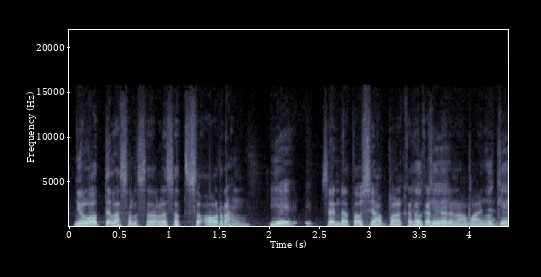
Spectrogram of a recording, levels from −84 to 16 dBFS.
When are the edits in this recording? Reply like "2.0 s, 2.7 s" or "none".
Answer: none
